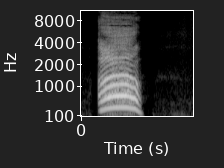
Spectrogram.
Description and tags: male scream Bram OOH
Bram screams OOH
male, pain, scream, shout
